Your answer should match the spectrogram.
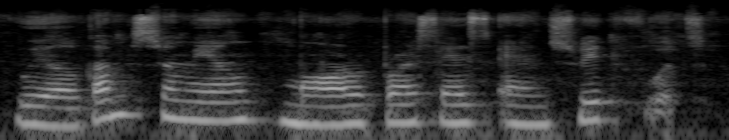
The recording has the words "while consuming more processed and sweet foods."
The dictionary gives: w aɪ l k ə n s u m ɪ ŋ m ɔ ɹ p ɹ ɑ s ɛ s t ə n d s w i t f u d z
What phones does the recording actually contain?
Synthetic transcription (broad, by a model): w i l k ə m s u m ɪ ŋ m ɔ ɹ p ɹ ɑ s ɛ s ə n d s w i t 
